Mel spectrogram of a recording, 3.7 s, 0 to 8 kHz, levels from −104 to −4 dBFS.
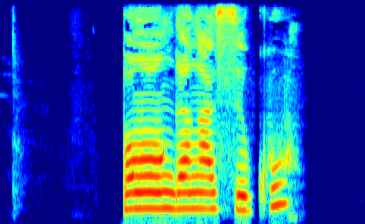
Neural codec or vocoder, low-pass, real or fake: none; 7.2 kHz; real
